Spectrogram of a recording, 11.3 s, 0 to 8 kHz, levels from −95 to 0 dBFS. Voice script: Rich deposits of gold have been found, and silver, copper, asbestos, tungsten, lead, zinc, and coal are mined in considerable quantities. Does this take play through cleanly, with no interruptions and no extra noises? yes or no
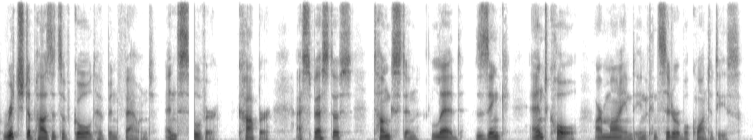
no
